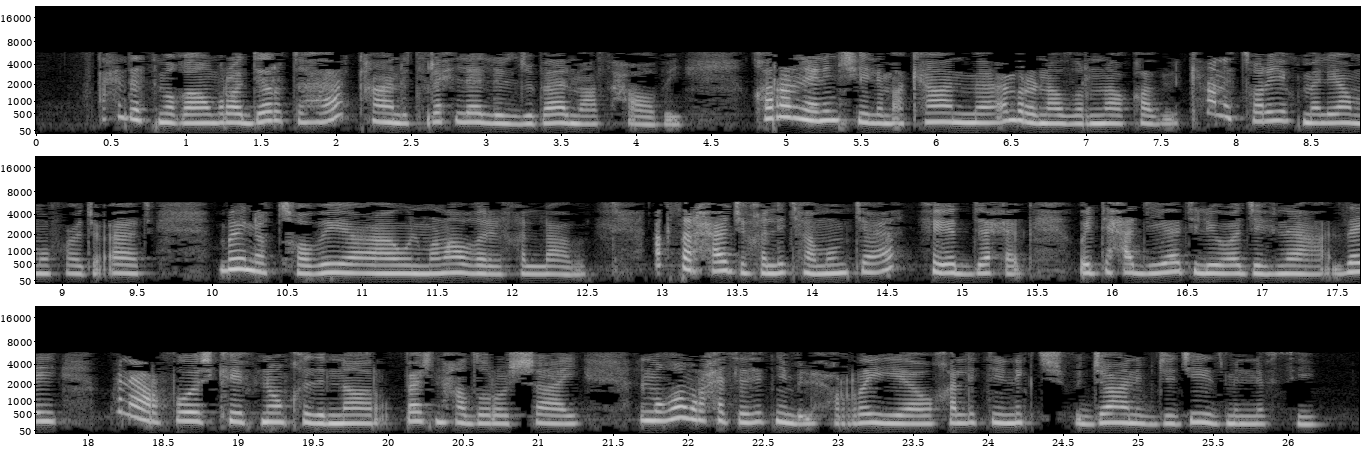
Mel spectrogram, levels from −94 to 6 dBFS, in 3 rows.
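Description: An MP3 encoder starved of bits is the likely cause throughout, consistent with a bitrate around 24 kbps. It cuts everything above 5.8 kHz, dulling the speech, and drops weak frequency lines frame to frame, leaving a plainly audible watery swirl and smeared consonants.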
